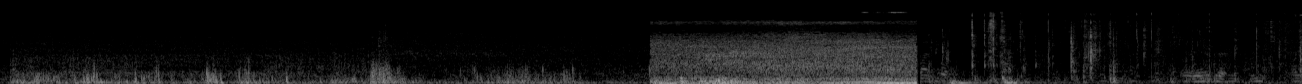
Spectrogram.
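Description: Indistinct voices and low rumbling, then about two and a half seconds of loud wind buffeting the microphone that cuts off abruptly, followed by a run of sharp clicks and knocks.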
